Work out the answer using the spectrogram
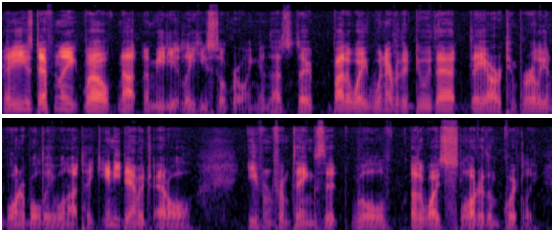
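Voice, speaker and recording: A man hosting a game video, chatty and excitable as he plays and comments. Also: mid-range voice, fast, creaky, clear, resonant tone. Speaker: host. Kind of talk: gameplay commentary.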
